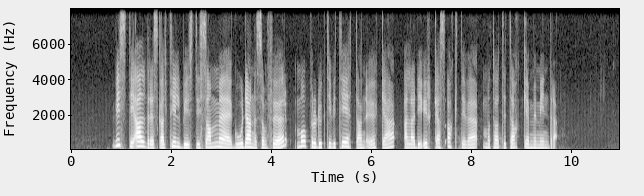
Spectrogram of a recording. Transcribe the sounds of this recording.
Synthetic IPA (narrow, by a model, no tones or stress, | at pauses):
ʋɪsd̪iːʔɑld̪ɾɪskɑlt̪ʰɪlbyːsd̪iːsɑməɡuːd̪ɑnəsɔmføːɾ | moːpʰɾʊd̪ʉkt̪ʰɪʋɪt̪ʰeːt̪ən̰ʔøːkəʔɛləɖḭːʔʏɾkəsɑkt̪ɪʋəmoːt̪ʰɑːt̪ʰɪt̪ʰɑːkəmeːmɪnd̪ɾə̰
